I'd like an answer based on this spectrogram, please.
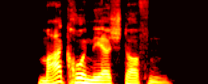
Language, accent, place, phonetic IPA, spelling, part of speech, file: German, Germany, Berlin, [ˈmaːkʁoˌnɛːɐ̯ʃtɔfn̩], Makronährstoffen, noun, De-Makronährstoffen.ogg
- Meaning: dative plural of Makronährstoff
